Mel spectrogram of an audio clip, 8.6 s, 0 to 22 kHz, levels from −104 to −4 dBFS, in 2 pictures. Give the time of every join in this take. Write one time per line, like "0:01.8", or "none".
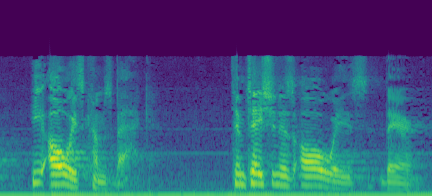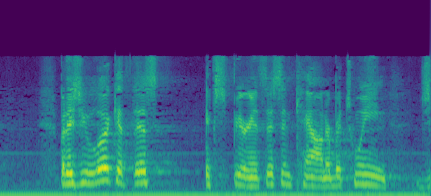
none

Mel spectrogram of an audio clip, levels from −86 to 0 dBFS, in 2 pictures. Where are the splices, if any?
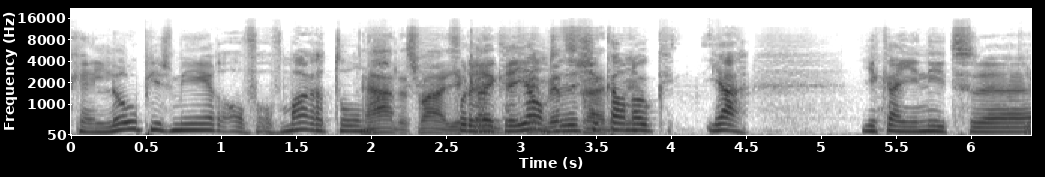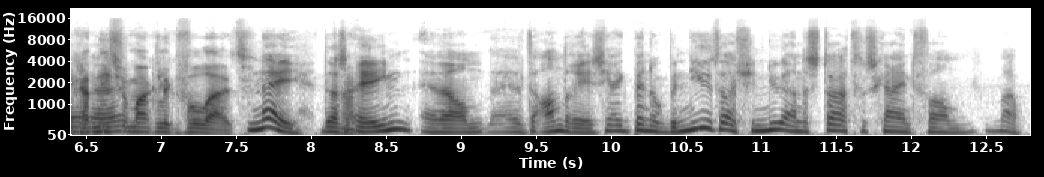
none

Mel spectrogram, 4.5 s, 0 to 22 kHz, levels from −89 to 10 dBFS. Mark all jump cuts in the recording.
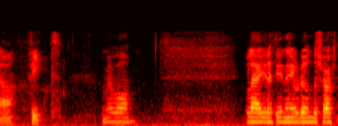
0:01.4
0:03.3

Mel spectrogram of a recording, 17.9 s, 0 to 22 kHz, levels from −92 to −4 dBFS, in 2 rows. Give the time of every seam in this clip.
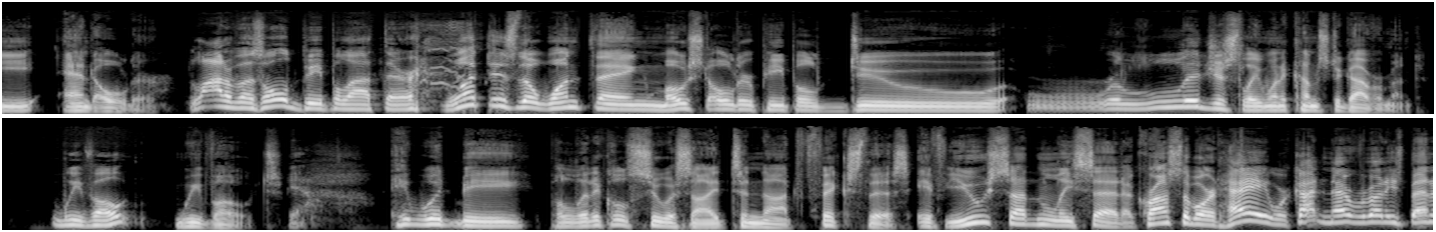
none

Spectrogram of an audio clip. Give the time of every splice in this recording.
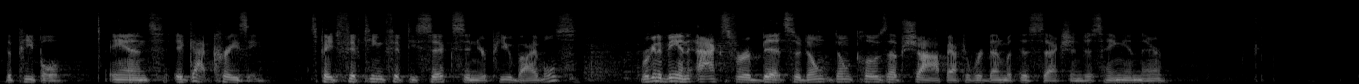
0:03.1

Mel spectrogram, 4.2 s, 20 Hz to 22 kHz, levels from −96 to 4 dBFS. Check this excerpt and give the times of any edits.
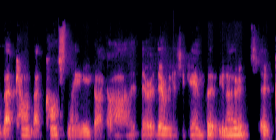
0:03.1

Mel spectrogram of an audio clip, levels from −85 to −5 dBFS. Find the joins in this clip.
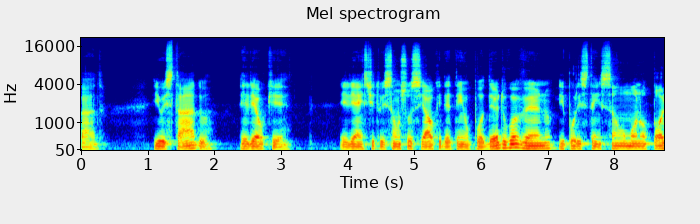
none

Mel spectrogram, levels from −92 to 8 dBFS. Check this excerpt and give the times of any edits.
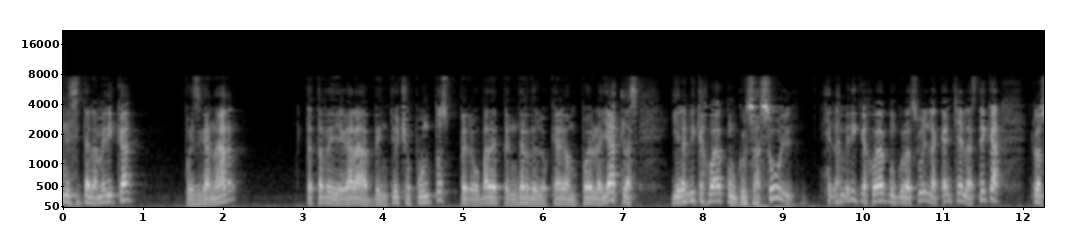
none

